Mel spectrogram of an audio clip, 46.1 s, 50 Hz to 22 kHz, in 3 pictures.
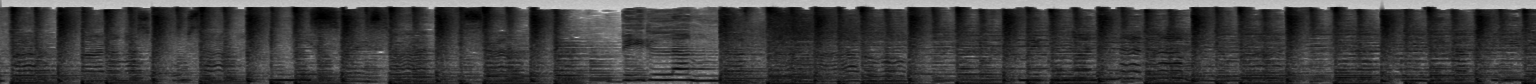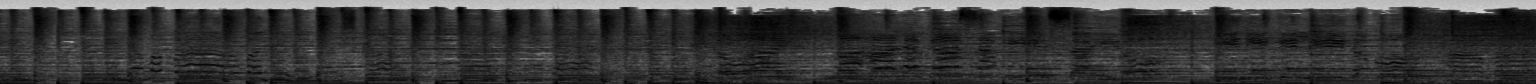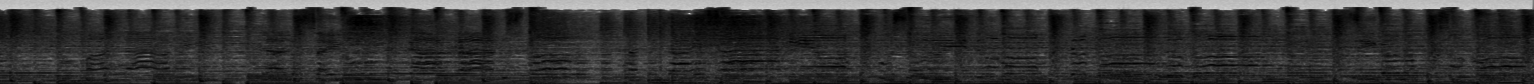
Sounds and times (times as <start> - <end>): Music: 0.0 - 46.0.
